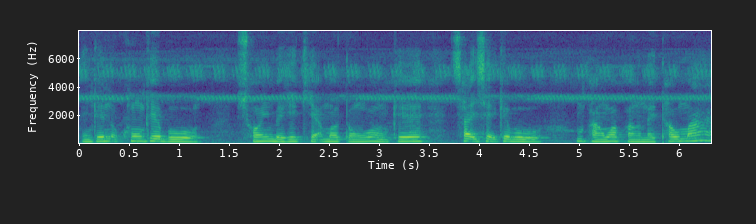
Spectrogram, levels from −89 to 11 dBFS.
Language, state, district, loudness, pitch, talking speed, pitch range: Kokborok, Tripura, West Tripura, -17 LUFS, 150 Hz, 170 wpm, 140-160 Hz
